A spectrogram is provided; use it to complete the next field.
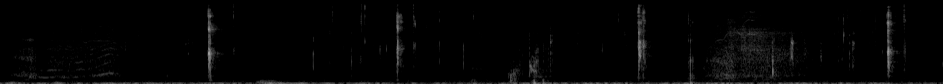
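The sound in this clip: Crisp biting and crunching into fruit, followed by wet chewing. A few sharp bites stand out over quiet mastication, faint and with no talk.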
